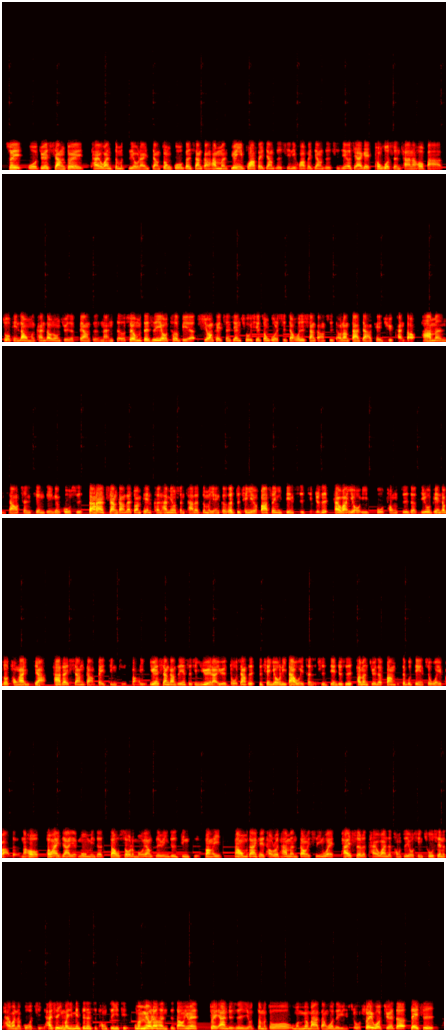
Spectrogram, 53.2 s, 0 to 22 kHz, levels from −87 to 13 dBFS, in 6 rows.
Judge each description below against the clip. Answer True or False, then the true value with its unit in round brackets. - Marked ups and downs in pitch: False (4.6 semitones)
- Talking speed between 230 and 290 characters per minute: False (365 characters per minute)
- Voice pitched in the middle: False (115 Hz)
